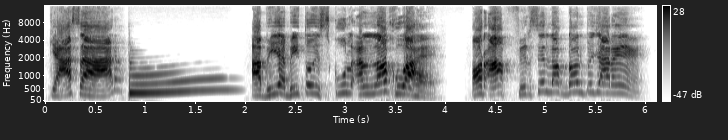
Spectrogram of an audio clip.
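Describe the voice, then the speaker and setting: Woman voicing a high-pitched cheeky cartoon schoolboy. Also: animated, measured pace, over music. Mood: mocking, cheeky. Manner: brash, mocking. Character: cheeky schoolboy prankster who teases his teacher. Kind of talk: Hindi comedy cartoon dialogue.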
